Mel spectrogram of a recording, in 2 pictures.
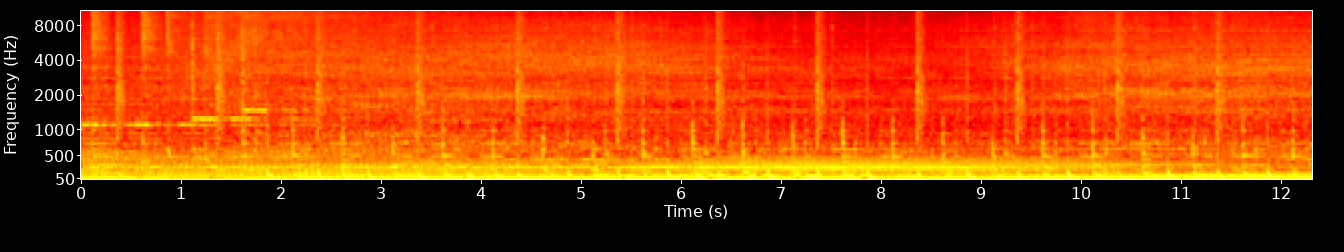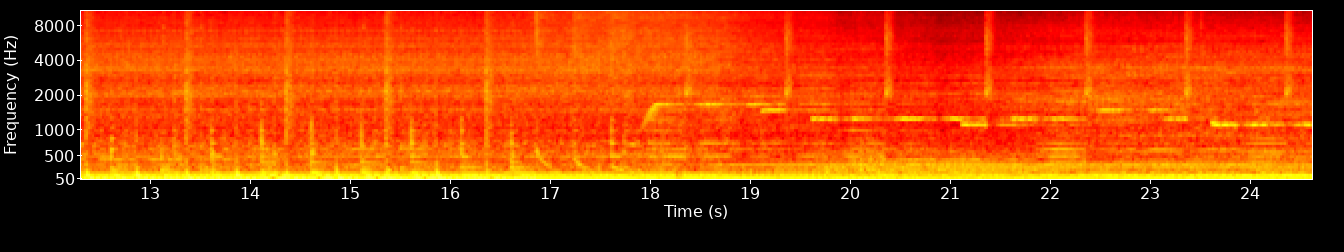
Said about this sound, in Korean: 맨 처음 시동 걸면은 얘가 예열을 해주기 위해서 RPM을 왕 하고 위로 올려주는데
